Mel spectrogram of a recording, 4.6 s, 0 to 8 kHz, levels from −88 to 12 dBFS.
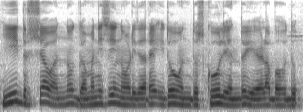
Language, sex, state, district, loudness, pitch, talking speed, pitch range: Kannada, male, Karnataka, Bangalore, -13 LUFS, 135 Hz, 120 wpm, 125-150 Hz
